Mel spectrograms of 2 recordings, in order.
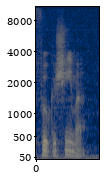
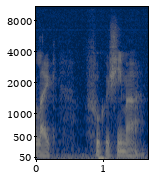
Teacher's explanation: in Japanese, it's kind of half F and half H. So that would come out more like Fukushima with like a exhaling breath kind of H sound kind of blended in there.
